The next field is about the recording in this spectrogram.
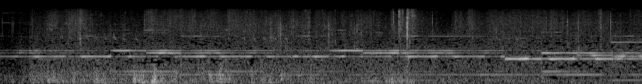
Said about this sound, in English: It's raining, and water drips from a bare branch.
